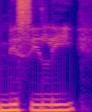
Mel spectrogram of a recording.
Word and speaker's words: Niecy Lee: So if you want to go on live stream with Niecy Lee, go check her out. She said that's the way it's actually pronounced. Niecy Lee.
